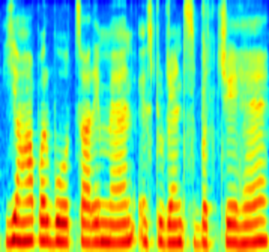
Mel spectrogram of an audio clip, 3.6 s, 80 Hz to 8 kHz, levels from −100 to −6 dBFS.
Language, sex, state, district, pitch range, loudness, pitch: Hindi, female, Uttar Pradesh, Shamli, 210-225 Hz, -17 LUFS, 215 Hz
